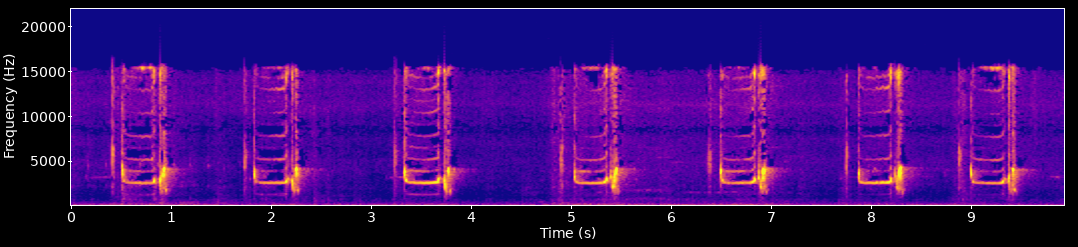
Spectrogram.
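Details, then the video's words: Bar-winged prinia in a lure (pikat) recording giving a steady series of seven bright, level whistled notes, each ending in a quick upward twist, about one and a half seconds apart. "SUARA PIKAT Burung Prenjak Tamu Gacor D0orrr"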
